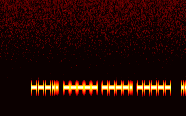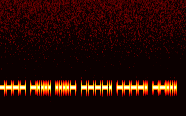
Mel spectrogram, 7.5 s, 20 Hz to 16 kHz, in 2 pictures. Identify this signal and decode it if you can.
Morse code, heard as a keyed tone, hand-sent with a paddle, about 33 wpm, 870 Hz. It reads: 8090 164997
